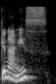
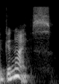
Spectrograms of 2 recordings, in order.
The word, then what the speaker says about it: gneiss: which is basically that this gneiss, which I should say nice, you're not supposed to pronounce the G, but I can't do it.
